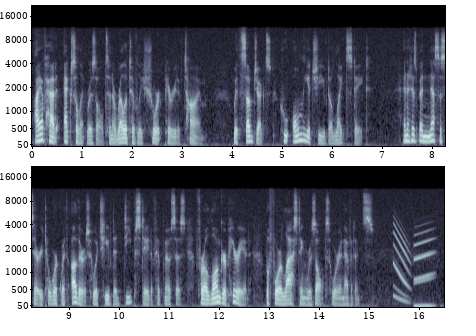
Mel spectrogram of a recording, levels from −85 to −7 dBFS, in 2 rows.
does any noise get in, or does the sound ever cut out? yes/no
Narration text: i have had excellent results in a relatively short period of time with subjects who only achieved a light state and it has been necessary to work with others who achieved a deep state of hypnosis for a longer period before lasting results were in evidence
yes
